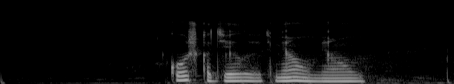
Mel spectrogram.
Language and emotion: Russian, sad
